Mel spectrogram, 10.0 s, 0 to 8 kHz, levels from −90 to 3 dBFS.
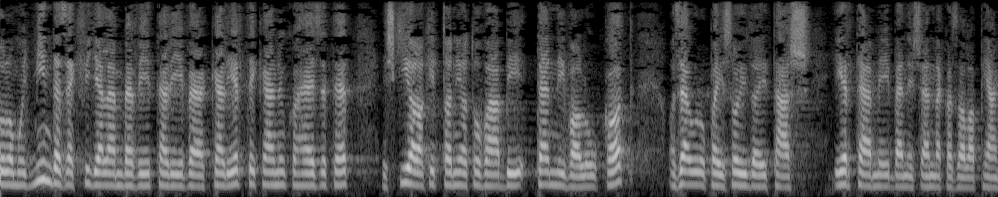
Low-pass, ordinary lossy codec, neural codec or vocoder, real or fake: none; none; none; real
